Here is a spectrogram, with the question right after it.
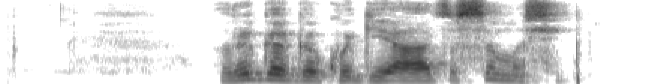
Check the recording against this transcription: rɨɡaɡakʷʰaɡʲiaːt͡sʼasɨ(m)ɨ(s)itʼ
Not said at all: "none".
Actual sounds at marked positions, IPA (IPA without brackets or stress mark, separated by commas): m, s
